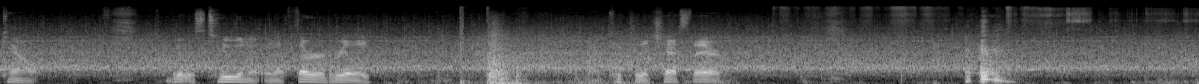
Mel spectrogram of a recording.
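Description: A large crowd murmurs and cheers steadily in a big arena.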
